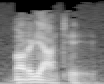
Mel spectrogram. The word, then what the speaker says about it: Moriarty: my name people will either misspell it or mispronounce it I'm afraid I'll have to begin calling it the way it looks m-o-r-i-a-r-t-y bariati Moriarty I shall remember that name I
